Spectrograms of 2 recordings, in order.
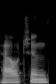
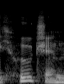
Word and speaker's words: Houchin: But no, it punches, and it sounds exactly like it's spelled, which is helpful for a last name. Well, see, most people say Houchin.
